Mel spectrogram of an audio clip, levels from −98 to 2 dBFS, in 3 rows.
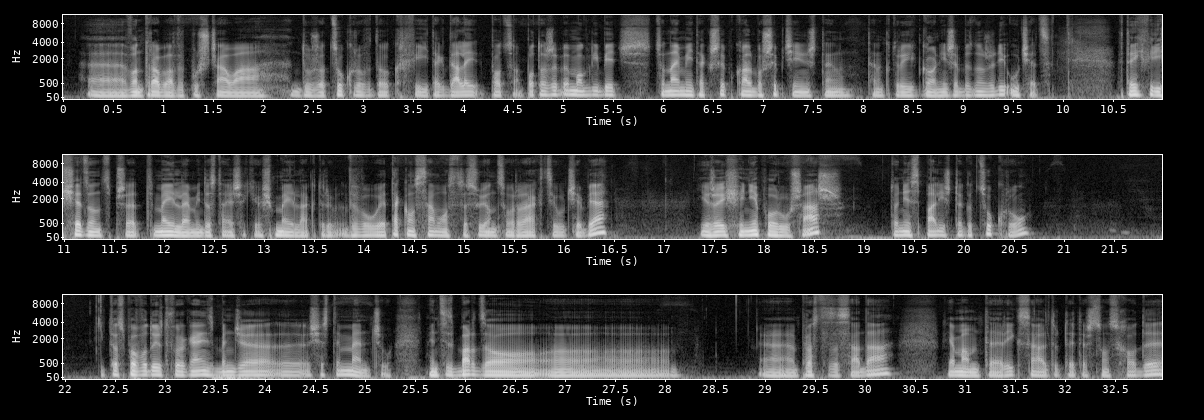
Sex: male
